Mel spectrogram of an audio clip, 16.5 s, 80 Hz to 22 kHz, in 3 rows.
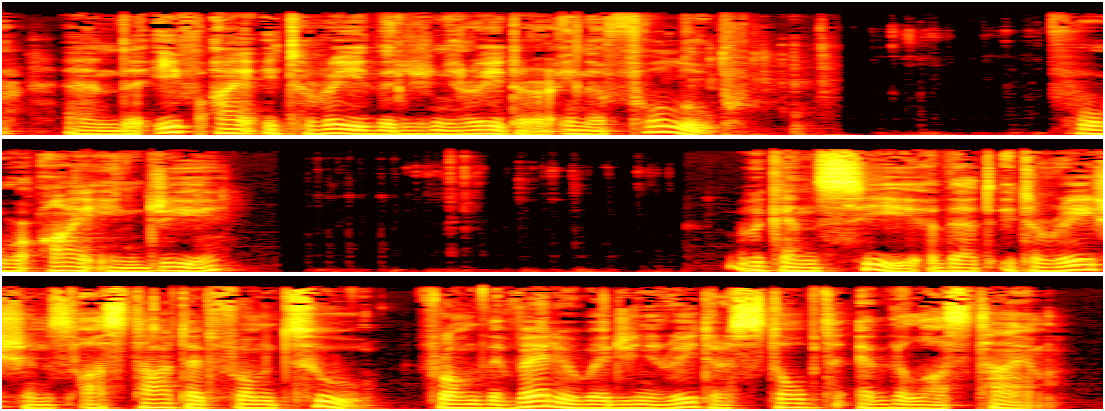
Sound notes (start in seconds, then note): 5.1 typing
